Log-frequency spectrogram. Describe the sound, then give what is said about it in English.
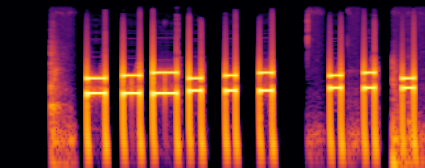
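Telephone keypad dialing: a quick run of six sharp touch-tone beeps, a brief pause, then three more, clear, with no one talking. “get off the phone. We're trying to... Who are you trying to call anyway?”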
